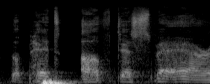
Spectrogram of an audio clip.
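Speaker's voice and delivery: menacing gravelly rasp, dragged very slow, ominous. Retelling a scene where the albino man answers Wesley's question, ominous, gravelly voice. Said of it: "in this kind of ominous, gravelly voice".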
